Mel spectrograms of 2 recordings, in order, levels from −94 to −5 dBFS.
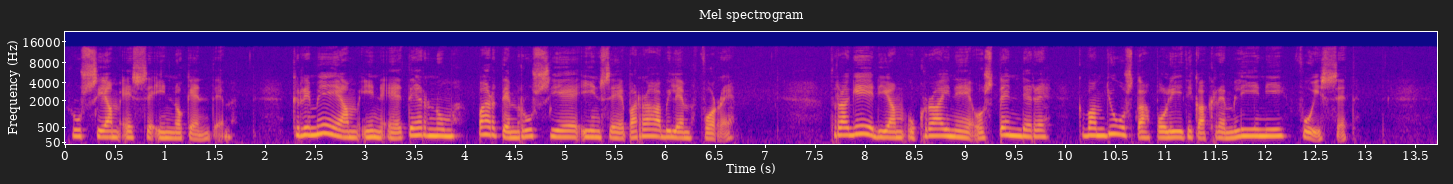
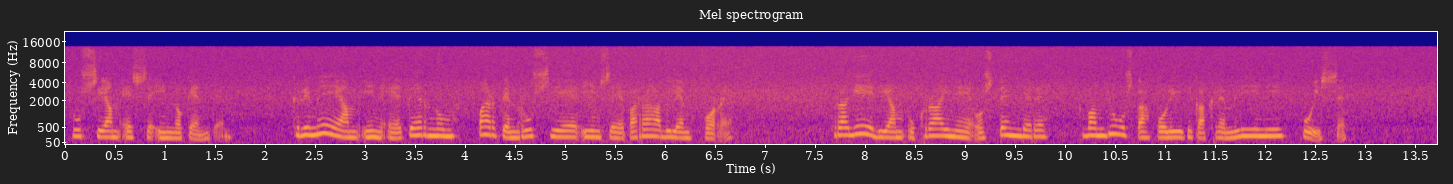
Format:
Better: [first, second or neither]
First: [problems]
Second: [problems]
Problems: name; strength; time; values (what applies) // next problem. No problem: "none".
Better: first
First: hiss; faint; throughout; 25 dB below the speech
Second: hiss; loud; throughout; 5 dB below the speech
